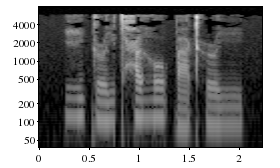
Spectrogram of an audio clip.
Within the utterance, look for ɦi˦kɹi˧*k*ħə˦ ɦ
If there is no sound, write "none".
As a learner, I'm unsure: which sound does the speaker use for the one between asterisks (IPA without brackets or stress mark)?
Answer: t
